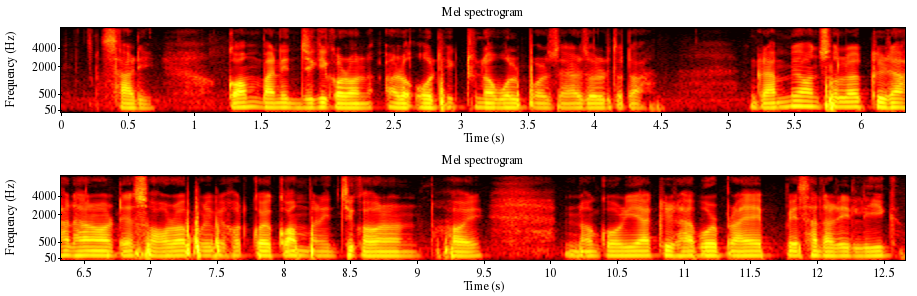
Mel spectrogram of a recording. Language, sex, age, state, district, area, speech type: Assamese, male, 30-45, Assam, Udalguri, rural, spontaneous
